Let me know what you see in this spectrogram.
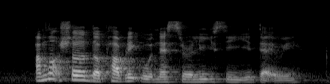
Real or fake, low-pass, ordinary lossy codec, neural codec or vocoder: real; none; none; none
